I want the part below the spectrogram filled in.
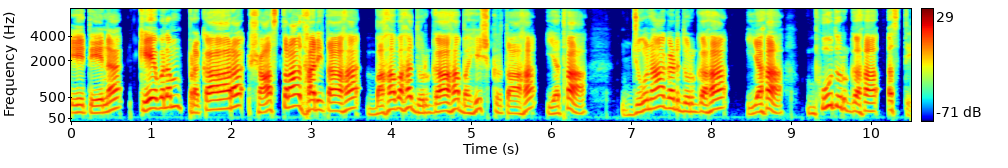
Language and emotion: Sanskrit, neutral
